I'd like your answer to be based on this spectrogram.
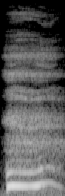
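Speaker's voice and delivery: sudden excited gasp; sharp intake of breath on recognition. Real, not acted. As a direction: gasp of happy surprise.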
